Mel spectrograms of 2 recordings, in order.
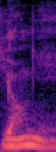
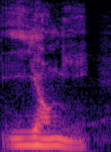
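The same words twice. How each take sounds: First: The final 'i' sound is passed over quickly. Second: The final 'i' sound is drawn out and emphasized. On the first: "you roll over that I fast" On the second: "you really emphasize the I"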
